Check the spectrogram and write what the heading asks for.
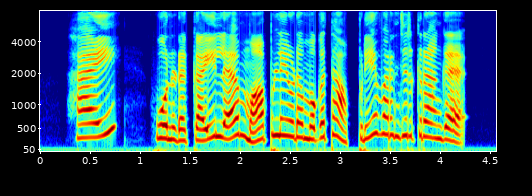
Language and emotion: Tamil, happy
